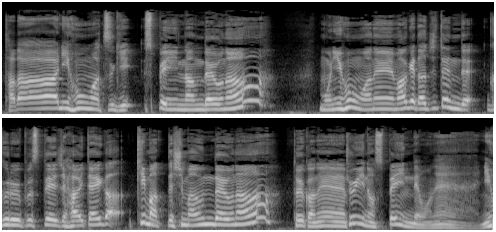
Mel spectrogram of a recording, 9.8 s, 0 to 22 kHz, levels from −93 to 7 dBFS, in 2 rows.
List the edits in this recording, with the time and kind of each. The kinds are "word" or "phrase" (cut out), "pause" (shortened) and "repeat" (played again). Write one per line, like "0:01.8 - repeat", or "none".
0:03.1 - pause
0:07.8 - pause
0:08.4 - phrase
